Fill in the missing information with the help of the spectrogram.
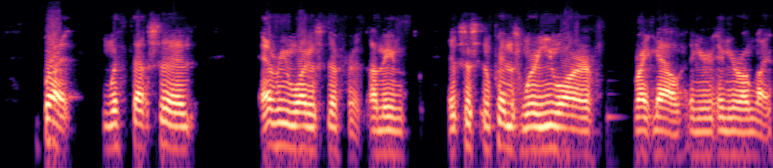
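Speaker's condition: Cleft lip and palate; over 20 operations by age 6

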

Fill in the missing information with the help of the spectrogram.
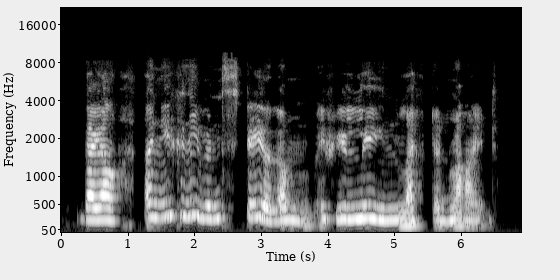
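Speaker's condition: Cerebral palsy; uses Omeo wheelchair

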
